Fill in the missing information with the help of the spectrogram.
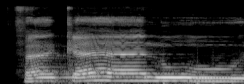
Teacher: फा को बगैर खींचे पढ़ेंगे। काफ के बाद अलिफ मद्दा होने की वजह से काफ को एक अलिफ के मिकदार खींचना है। नून को एक अलिफ के मिकदार खींचेंगे क्योंकि नून के बाद वाव मद्दा है।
